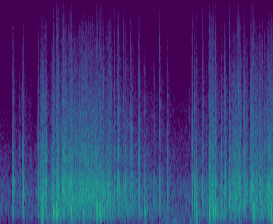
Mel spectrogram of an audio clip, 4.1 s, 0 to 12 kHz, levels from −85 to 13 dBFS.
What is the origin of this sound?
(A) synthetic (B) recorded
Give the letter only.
B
